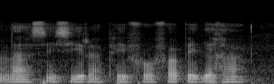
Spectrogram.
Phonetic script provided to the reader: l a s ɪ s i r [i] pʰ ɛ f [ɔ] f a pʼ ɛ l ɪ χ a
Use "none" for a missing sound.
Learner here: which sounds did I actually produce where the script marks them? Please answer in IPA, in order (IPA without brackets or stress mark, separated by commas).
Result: a, ɔ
